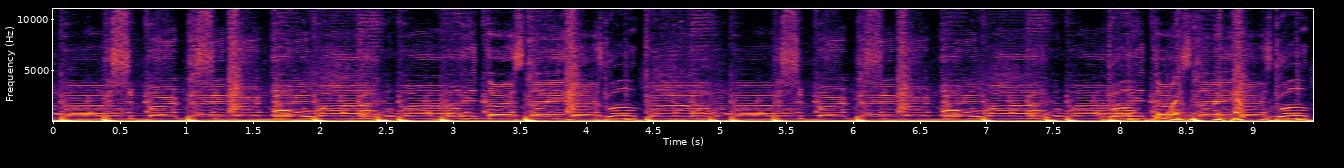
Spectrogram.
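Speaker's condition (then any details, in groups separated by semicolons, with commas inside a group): No condition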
